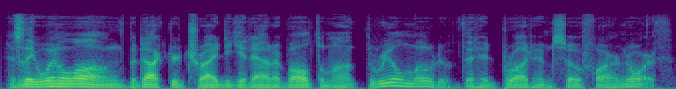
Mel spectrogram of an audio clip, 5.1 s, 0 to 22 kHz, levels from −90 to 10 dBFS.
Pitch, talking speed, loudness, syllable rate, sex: 95 Hz, 260 wpm, -17 LUFS, 5.7 syllables/s, male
